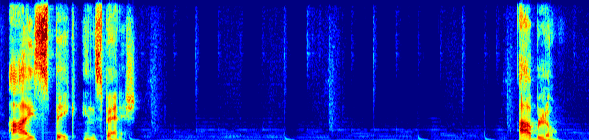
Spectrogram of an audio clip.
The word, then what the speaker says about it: hablo: I speak in Spanish hablo remember the age is completely silent how do you say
